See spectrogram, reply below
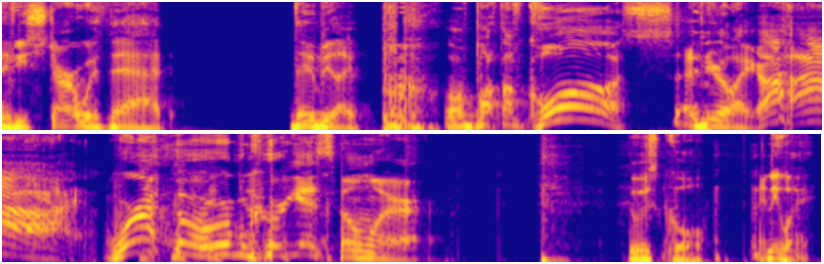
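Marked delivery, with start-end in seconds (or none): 2.4-4.2 mock French politeness. Voicing polite French reply. 4.7-7.8 mock triumphant tourist. Pleased tourist voice.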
